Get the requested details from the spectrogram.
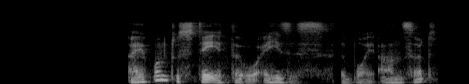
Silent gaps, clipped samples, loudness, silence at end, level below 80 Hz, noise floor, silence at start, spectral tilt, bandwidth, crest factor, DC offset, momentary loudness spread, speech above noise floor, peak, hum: none; under 0.1%; -32 LUFS; 0.35 s; -56 dBFS; -86 dBFS; 1.3 s; -4.5 dB/octave; 8.2 kHz; 22 dB; under 0.1%; 13 LU; 54 dB; -10 dBFS; 50 Hz at -50 dBFS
